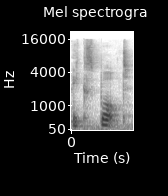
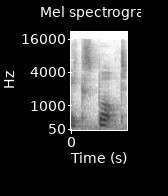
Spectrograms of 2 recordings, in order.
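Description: First: The stress is on the second syllable. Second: The stress is on the second syllable.

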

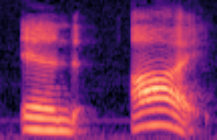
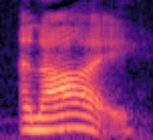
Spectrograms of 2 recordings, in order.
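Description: First: The two words are said separately. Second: The two words are linked into one.

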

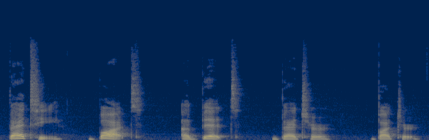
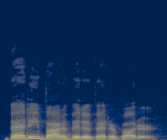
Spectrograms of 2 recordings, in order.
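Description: First: The words are said separately and clearly. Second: The words are run together quickly. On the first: "其实这句话拆开来非常容易啊" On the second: "那我再来说一遍"

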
